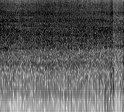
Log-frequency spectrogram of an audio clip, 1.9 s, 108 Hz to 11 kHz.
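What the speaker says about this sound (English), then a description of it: "from here, you can start the bike. And it is very quiet." A 2025 Honda CBR 1000RR-R Fireblade motorcycle idles close by, its engine giving a loud, steady, even drone with no change in revs.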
